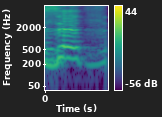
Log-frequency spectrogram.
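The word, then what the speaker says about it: Szeth: C'est Zef.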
